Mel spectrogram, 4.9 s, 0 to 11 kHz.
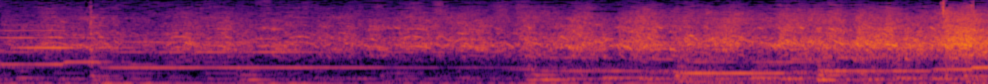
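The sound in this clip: A large penguin colony of over 150,000 birds calls in a dense chorus: many overlapping honking, braying cries form a steady, loud wall of sound throughout.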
